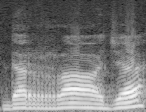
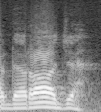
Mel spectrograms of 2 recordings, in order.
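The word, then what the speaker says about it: دراجة: Darraja pakai tasdid. Jadi tidak benar kalau darajah. Yang benar adalah darraja dan tertulis di situ ada tasdid.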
